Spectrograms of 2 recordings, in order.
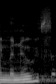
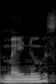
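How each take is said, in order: First: It is said the way Irish speakers say it. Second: It is said the way American or British speakers say it. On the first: "They say Maynooth" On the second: "as some probably Americans or British would do"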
